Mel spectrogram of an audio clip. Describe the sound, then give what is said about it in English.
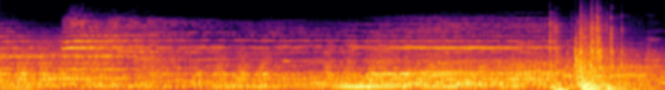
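Heavy doors slide shut with a steady mechanical hum and rumble, ending in a loud thud as they seal. No one speaks. “The doors will protect Nova.”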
